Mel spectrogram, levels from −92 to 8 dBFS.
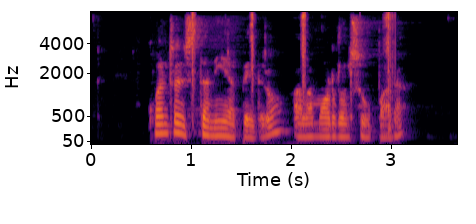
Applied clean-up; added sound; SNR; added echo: classical method WPE with log-MMSE.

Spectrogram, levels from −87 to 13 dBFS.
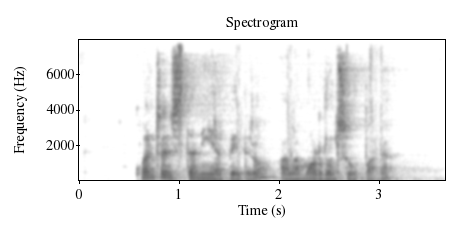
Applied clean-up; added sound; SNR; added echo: neural separator model SepFormer DNS4.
